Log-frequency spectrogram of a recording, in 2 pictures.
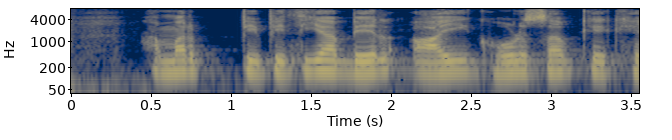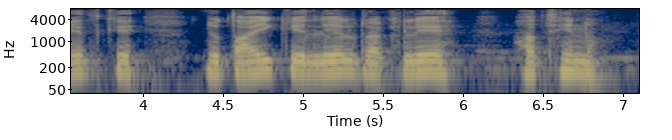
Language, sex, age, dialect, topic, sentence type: Magahi, male, 18-24, Western, agriculture, statement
